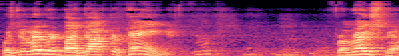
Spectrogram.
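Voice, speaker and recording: A man's loud, high-pitched voice with an American accent, ordinary pitch variation and a moderate pace, plus audible room echo and noticeable background noise. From northwestern Pennsylvania. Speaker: local historian. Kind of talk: community history talk. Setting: room with live audience and microphone. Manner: casual, folksy.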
